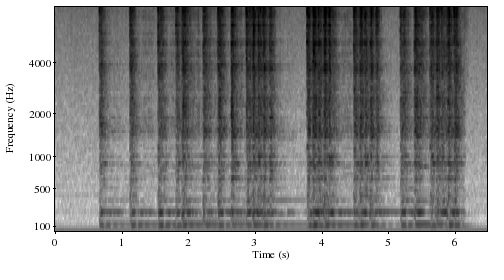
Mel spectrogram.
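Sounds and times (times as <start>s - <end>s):
drum: 0.6s - 6.3s.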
